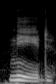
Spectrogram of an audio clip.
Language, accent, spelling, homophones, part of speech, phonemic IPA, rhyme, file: English, General American, need, knead / kneed, noun / verb, /nid/, -iːd, En-us-need.ogg
- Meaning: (noun) 1. A requirement for something; something needed 2. A desire or craving for the satisfaction of a requirement perceived as essential or primal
